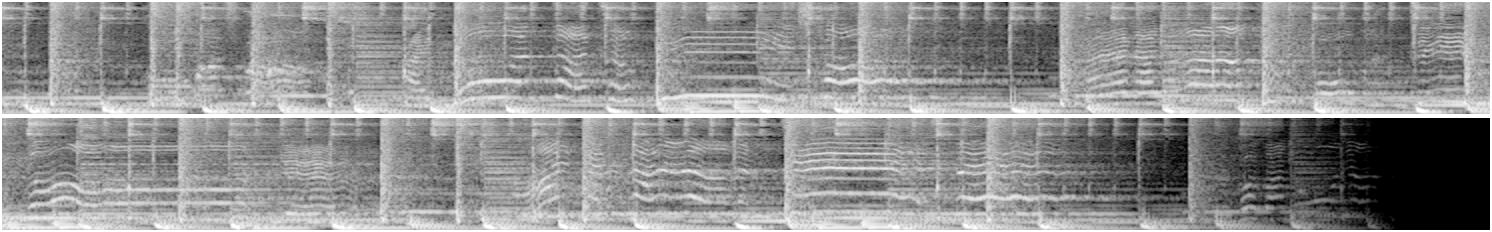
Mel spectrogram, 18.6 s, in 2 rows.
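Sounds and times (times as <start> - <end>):
80s drum machine beat at 95 BPM: 0.0 - 17.2.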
